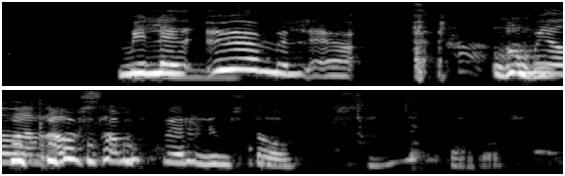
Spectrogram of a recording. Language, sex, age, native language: Icelandic, female, 13, Icelandic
